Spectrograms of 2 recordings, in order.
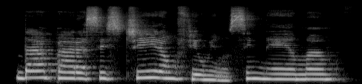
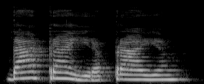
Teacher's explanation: Don't forget that para can be pronounced as pra.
